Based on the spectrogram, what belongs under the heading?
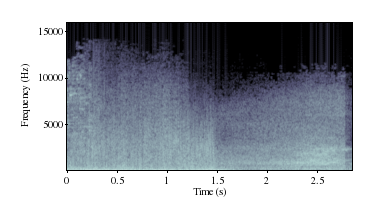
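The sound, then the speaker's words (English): A loud explosion booms with a deep, heavy low-end rumble for over a second, then gives way to a hissing, crackling debris wash that fades out quickly. No voices are heard. “That sounded like an explosion at the old Simpson place.”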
